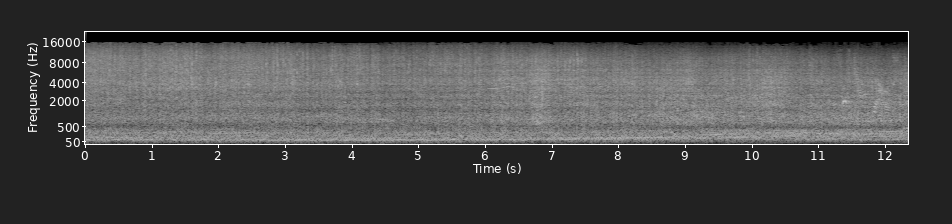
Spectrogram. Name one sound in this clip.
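Many race car engines roar loudly and steadily close by.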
